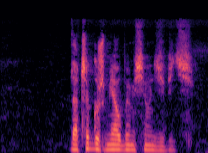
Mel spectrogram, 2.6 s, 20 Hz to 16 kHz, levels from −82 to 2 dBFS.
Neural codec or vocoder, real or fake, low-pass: none; real; 9.9 kHz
